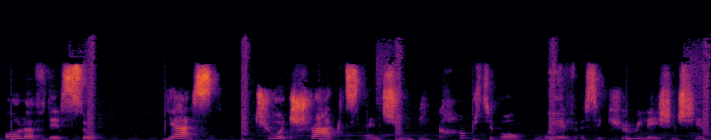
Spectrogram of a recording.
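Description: Middle-aged French-accented woman, mid-pitched and earnest, with faint music behind her, explaining things in an interview. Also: lively intonation, a little slow. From France. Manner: earnest, explaining, fillers like "you know". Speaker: guest love coach. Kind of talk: casual interview chat.

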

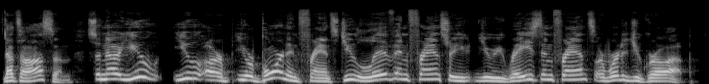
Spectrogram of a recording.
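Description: A man's voice: high voice, lively intonation, normal speed, husky. A man hosting an interview, chatty and eager, asking casual questions. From United States. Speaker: podcast host.

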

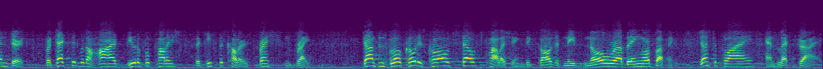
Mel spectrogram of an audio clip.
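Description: A man's voice: on the high side, very animated, normal speed, a little hiss or hum. An American man announcing in a scripted 1940s radio style, on a muffled old broadcast recording.

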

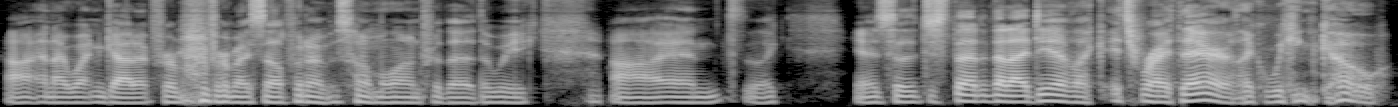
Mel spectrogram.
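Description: A man's voice: on the low side, little pitch movement, fairly quick, no echo, clean studio sound. A man co-hosting a podcast in casual chat, rambling along and swearing casually. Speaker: podcast co-host.

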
